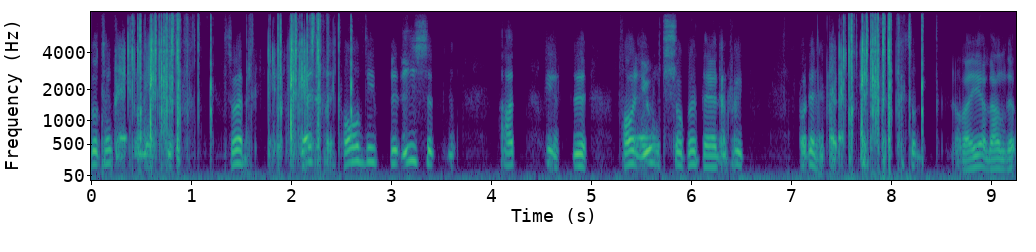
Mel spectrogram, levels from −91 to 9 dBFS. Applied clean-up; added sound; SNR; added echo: neural diffusion model UNIVERSE++.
